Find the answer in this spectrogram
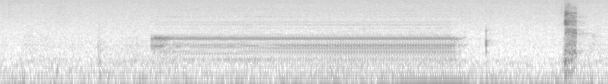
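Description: The ThirdReality smart watering kit's small water pump, switched on from Home Assistant, runs with a faint steady hum for about three seconds, its set water duration, then cuts off. A small click follows just after it stops.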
